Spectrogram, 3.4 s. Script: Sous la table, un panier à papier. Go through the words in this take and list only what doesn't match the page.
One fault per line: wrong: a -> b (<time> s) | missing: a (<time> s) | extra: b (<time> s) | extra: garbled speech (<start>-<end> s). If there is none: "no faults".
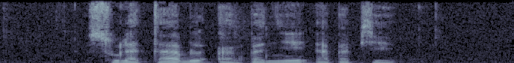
no faults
